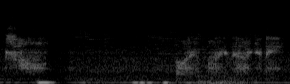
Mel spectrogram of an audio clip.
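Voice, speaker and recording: A man voicing a tormented, hollowed-out vessel of a dark power in a video game, breathy, halting and bitter. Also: natural voice. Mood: anguished. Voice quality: breathy, whispering. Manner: anguished, halting, intense, bitter. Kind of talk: dramatic video game cutscene acting.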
